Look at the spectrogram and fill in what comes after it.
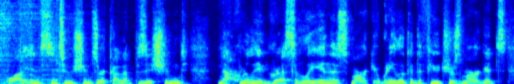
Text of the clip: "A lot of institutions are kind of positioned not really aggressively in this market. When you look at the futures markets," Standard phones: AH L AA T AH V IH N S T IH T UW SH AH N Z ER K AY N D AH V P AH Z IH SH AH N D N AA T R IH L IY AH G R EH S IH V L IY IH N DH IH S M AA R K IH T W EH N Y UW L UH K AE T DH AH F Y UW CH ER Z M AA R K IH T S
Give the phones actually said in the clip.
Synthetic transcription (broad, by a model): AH L AA T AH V IH N S T IH T UW SH AH N Z ER K AY N D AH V P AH Z IH SH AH N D N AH T R IH L IY AH G R EH S IH V L IY IH N DH IH S M AA R K IH T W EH N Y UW L UH K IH T DH AH F Y UW CH ER Z M AA R K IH T S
